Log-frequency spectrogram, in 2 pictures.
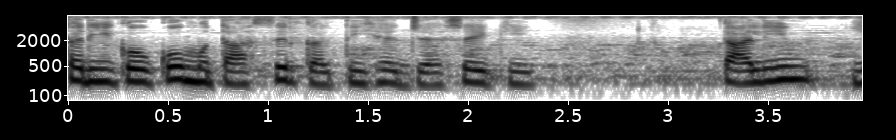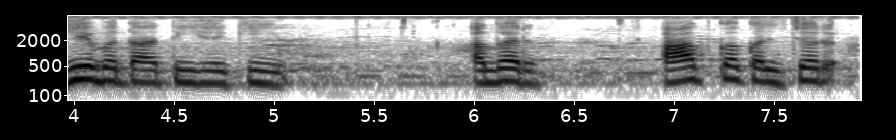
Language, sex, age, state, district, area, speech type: Urdu, female, 18-30, Uttar Pradesh, Shahjahanpur, rural, spontaneous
